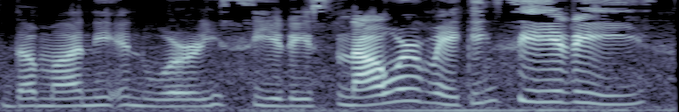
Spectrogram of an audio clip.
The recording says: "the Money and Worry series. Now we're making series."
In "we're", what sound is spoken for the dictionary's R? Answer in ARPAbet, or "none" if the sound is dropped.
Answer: R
